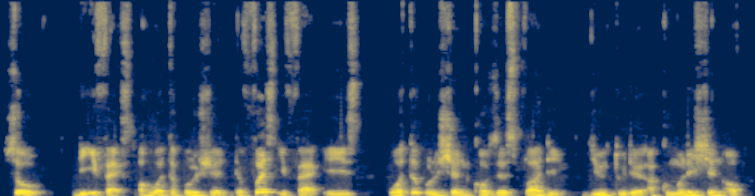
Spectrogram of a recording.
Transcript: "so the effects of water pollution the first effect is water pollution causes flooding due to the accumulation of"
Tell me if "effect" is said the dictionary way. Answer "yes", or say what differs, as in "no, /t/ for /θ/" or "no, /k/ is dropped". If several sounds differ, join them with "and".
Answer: yes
